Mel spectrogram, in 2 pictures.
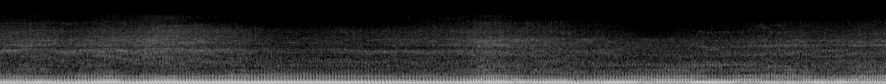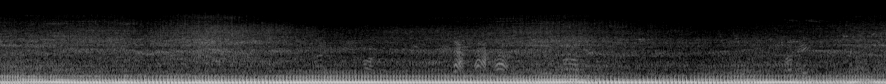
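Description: An adventure motorcycle engine rumbles as it circles at low speed.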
